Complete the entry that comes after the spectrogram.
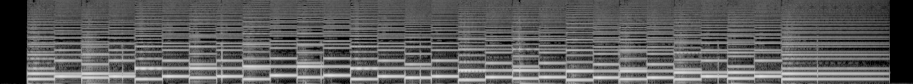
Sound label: Little star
